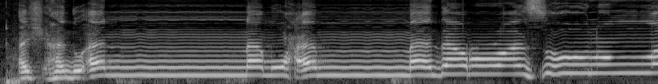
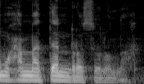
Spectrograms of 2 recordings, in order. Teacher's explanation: ya kalau tanwin bertemu ro itu ada hukum namanya idgham bilagunah idgham itu melebur jadi tanwinnya hilang langsung masuk ke ro itu sudah kaidah ilmu tajwid ya Jadi bukan muhammad dan rasulullah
